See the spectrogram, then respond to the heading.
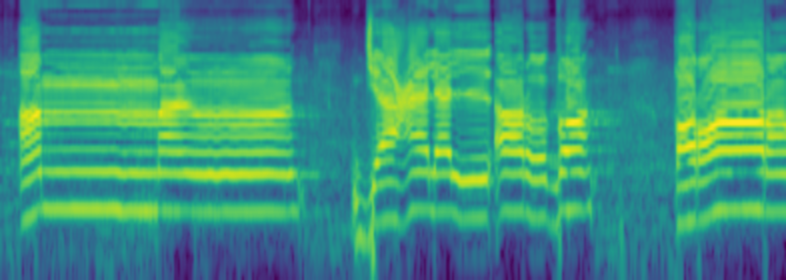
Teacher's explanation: یہاں نون پر اخفا ہوگا، کیونکہ نون کے بعد اگلا حرف حروف حلقی کا حرف نہیں ہے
